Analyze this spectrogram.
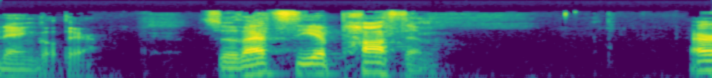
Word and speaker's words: apothem: We got this other vocab word called apotheme. I think that's how you say it. It's like a possum, but with a th, a lisp.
